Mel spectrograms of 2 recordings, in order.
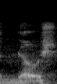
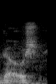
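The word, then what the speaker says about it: gauche: that's referred to as go g Au c h e now it's actually a French word meaning left like left versus right not sure why that's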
